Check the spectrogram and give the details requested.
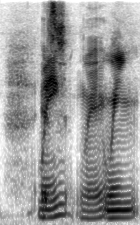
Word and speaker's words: Nguyen: Nguyen's not how you say it though. Wing.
